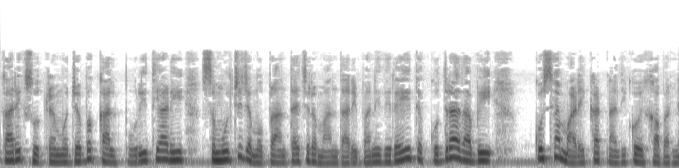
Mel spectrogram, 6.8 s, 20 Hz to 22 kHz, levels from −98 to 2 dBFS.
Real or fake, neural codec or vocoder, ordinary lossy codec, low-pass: real; none; none; 7.2 kHz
